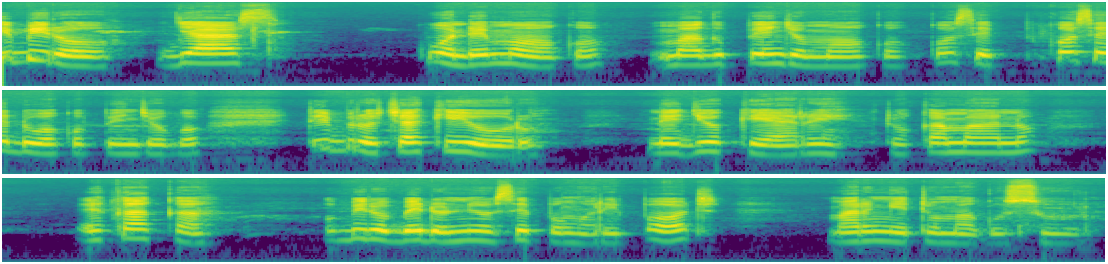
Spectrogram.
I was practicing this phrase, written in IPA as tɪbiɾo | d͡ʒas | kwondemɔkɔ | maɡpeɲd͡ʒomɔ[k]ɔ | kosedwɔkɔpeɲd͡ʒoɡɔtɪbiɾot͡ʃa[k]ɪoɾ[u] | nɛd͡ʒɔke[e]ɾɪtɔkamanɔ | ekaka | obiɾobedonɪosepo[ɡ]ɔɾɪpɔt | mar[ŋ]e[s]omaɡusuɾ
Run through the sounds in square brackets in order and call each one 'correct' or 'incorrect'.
correct, correct, incorrect: o, incorrect: a, incorrect: ŋ, correct, incorrect: t

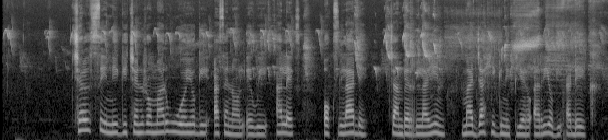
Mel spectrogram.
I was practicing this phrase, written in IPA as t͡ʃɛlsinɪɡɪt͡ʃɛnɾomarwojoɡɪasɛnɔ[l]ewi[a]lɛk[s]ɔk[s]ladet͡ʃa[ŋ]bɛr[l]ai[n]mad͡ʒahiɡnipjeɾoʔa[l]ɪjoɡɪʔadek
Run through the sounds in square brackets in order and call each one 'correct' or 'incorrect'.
correct, correct, correct, correct, incorrect: m, correct, correct, incorrect: ɾ

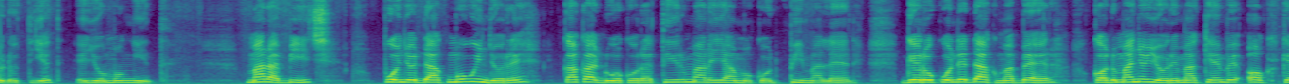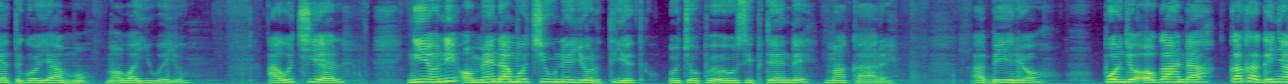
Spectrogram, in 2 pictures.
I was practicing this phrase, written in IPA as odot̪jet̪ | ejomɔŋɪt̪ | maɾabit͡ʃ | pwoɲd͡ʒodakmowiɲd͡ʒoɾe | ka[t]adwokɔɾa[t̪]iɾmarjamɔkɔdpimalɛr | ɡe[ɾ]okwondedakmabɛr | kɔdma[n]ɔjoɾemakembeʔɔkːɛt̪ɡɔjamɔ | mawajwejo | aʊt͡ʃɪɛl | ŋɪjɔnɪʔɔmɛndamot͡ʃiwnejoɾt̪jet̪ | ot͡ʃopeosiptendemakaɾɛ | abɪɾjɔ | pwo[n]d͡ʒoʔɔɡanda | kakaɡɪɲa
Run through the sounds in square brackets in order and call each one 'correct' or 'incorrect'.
incorrect: k, correct, correct, incorrect: ɲ, incorrect: ɲ

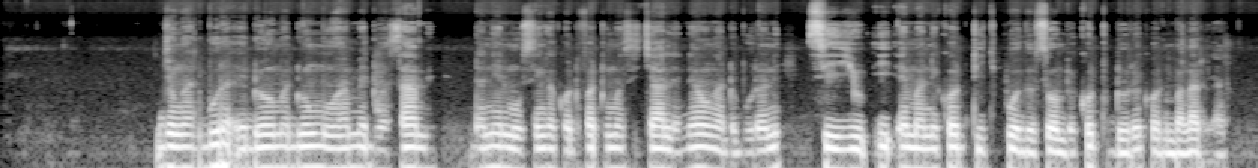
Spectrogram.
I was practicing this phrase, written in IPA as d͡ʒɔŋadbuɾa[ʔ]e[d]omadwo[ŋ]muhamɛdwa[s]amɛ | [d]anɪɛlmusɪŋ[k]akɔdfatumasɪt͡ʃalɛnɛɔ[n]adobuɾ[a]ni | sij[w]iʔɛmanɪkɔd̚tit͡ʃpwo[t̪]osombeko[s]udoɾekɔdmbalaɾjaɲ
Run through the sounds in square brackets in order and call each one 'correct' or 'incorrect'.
correct, correct, correct, correct, correct, incorrect: ɡ, incorrect: ŋ, correct, incorrect: u, incorrect: d̪, incorrect: t

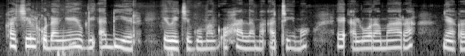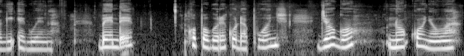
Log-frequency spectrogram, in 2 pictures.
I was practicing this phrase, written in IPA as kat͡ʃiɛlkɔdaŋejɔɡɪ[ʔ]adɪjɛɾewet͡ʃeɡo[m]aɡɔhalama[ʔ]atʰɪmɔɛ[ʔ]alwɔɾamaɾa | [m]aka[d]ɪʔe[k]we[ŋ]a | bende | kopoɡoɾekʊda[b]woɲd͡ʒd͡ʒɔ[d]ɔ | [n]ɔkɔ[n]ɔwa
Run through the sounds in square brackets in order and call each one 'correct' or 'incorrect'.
correct, correct, correct, correct, incorrect: ɲ, incorrect: ɡ, incorrect: ɡ, correct, incorrect: p, incorrect: ɡ, correct, incorrect: ɲ

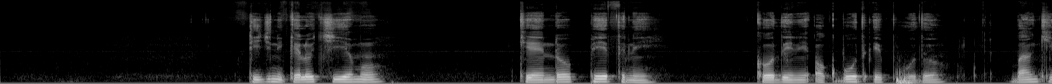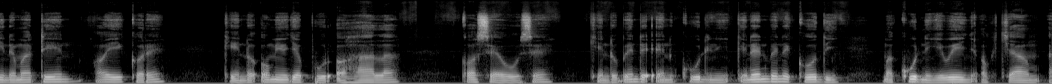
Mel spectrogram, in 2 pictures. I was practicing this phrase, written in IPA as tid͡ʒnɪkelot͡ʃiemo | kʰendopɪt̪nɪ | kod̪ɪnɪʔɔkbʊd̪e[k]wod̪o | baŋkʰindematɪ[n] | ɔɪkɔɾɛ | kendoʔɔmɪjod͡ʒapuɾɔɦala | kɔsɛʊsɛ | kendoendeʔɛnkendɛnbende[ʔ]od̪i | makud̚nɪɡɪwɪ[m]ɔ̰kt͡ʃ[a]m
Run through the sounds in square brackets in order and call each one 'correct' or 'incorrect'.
incorrect: p, correct, incorrect: k, incorrect: ɲ, correct

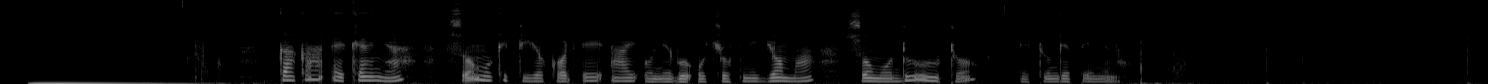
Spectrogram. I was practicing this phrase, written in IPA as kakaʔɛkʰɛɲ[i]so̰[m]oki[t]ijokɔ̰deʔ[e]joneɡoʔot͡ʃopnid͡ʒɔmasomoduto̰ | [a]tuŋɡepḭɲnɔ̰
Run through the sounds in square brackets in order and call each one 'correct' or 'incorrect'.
incorrect: a, correct, correct, incorrect: a, incorrect: e

